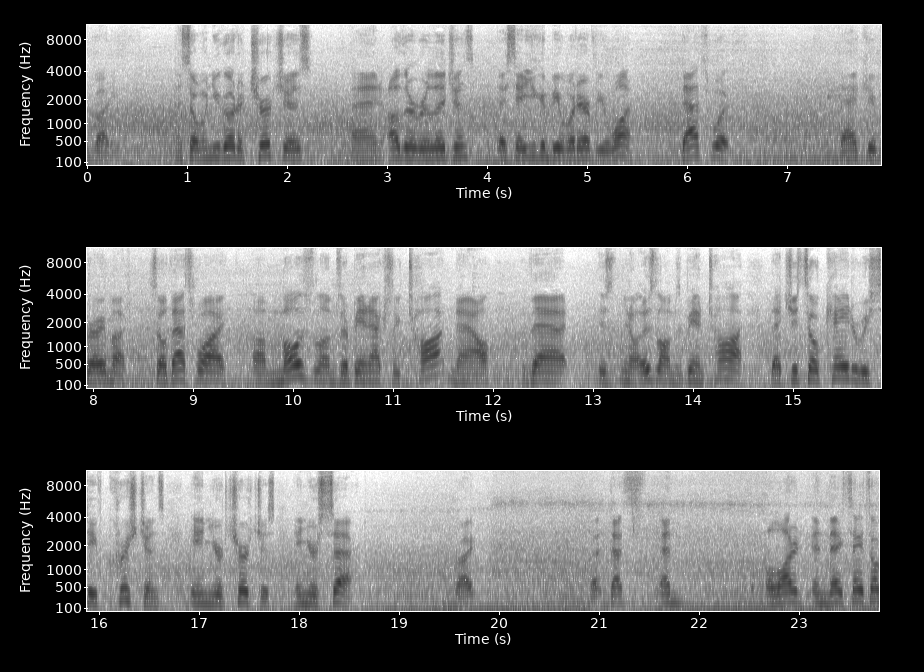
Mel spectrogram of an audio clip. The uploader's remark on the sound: MONDAY STREET SERMON. Preached at Baseline & Broadway in Boulder, Colorado.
